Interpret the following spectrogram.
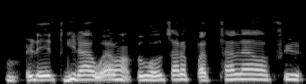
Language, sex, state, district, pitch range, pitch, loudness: Hindi, male, Bihar, Sitamarhi, 200-225 Hz, 215 Hz, -12 LUFS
